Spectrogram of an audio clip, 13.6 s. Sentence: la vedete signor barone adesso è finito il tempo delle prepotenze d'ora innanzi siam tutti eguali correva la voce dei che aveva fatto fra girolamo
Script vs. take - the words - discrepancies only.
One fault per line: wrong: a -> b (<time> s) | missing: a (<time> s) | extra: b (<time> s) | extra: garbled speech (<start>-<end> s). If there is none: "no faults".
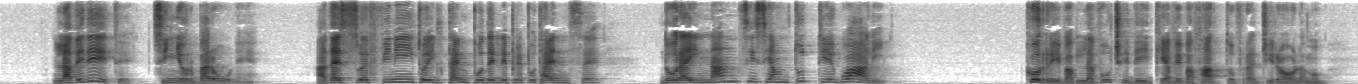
no faults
